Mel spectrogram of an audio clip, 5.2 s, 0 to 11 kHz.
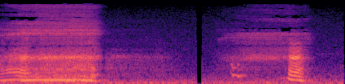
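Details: Sleep snoring recorded with the SnoreLab phone app on 2025/04/07: a long, loud, buzzing inhaled snore, quiet breathing, then a shorter, softer snore; rattling snoring.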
